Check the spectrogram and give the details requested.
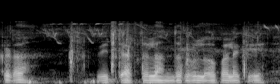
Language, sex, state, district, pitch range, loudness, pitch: Telugu, male, Andhra Pradesh, Sri Satya Sai, 90-100 Hz, -19 LUFS, 95 Hz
